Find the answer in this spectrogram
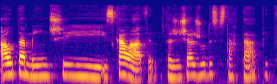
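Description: A woman's medium-pitched voice, an ordinary speaking voice with fairly even intonation. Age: 30s. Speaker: startup program manager at a tech company. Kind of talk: podcast interview.

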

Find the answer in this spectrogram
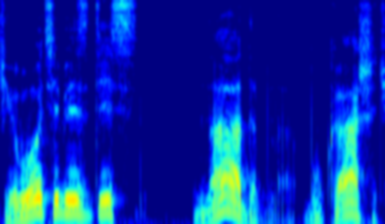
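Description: In a put-on character voice, a man sounds raspy and booming, with a fairly high pitch. He speaks at a fairly slow pace on a very clean recording with a silent background. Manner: roaring, contemptuous.

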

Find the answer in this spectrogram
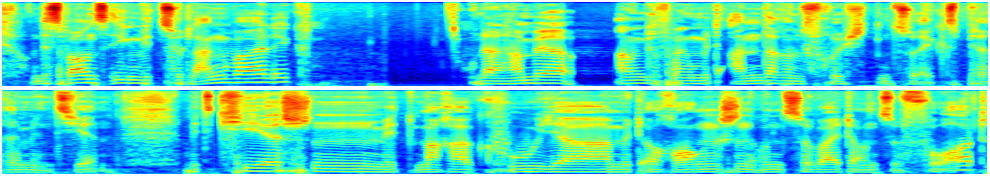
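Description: In an ordinary speaking voice, the words come at a fairly quick pace with ordinary pitch variation. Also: man, fairly low pitch for a man. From Palatinate, Germany. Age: 20s. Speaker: beverage brand founder. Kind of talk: interview.

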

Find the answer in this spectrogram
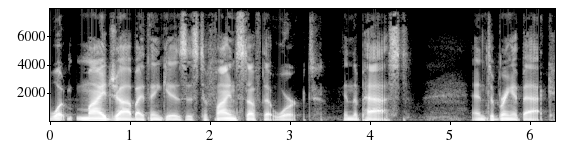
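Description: A man with a very deep, low pitch and vocal fry is heard on a very clean recording with a silent background. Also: ordinary pitch variation, fairly slow pace. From Rhode Island. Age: 40s. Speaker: business association director. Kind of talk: casual interview.

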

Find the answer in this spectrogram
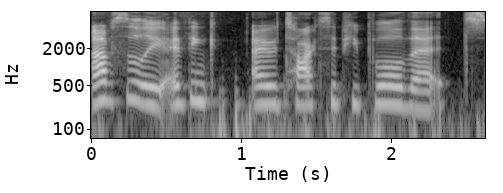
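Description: A woman with an American accent talks in a monotone, flat intonation on a very clean recording with a silent background. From Texas. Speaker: missionary physical therapy worker. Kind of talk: interview, casual testimony. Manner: hesitant, frequent fillers.

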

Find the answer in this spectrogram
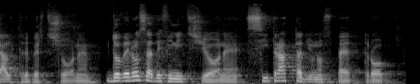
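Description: A man is speaking. His pitch swings very widely. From Rome, Italy. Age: 30s. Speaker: social media manager and online activist. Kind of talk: interview.

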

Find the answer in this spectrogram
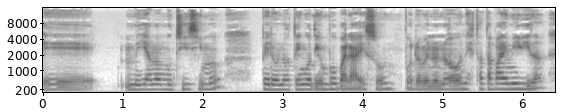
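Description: A woman talks at a moderate pace, and room echo is audible around her voice. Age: 20s. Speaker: podcast host. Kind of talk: casual monologue. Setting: empty glass-walled office. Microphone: possible echo in empty room.

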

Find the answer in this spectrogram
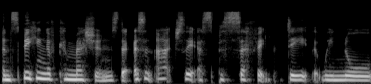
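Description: The voice is dark and mellow, somewhat breathy, in a Scottish accent. The sound is dry and close with no echo, over a quiet background. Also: woman. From Scotland. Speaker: podcast host, art historian. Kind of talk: scripted narration.

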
